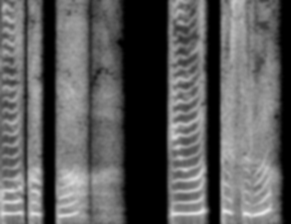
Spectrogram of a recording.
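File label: Voice win Japanese; pizzica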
